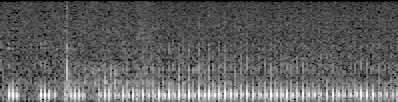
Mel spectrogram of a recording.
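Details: Leopard purring close up, a few short rumbles at first, then a steady train of quick, evenly spaced low pulses, about ten per second.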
